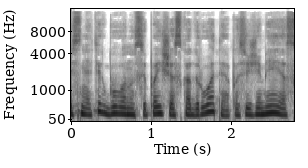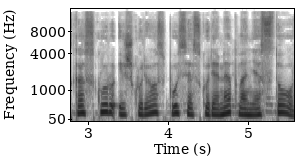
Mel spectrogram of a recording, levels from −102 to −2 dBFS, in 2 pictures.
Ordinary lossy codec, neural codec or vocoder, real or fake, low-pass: MP3, 64 kbps; autoencoder, 48 kHz, 128 numbers a frame, DAC-VAE, trained on Japanese speech; fake; 14.4 kHz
